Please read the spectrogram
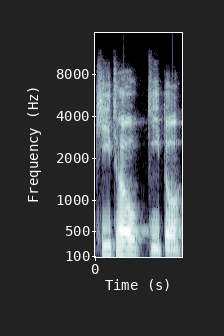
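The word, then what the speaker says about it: Quito: jazer reported now uh for anyone who doesn't like me pronouncing Kito in my English accent kitoo it's the same thing you get me um but I get some people don't like that so I pronounced it both ways uh so basically what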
